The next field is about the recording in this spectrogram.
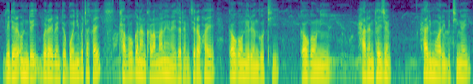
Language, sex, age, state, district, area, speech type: Bodo, male, 30-45, Assam, Baksa, urban, spontaneous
